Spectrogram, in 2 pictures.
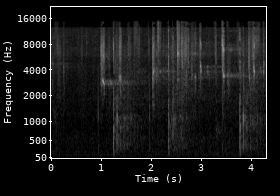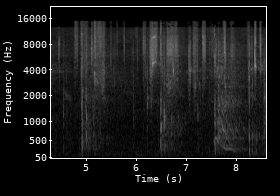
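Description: Tennis rally on a hard court: sharp racket-on-ball hits and ball bounces in an uneven beat, about one every second or less, with a short shoe squeak about a second in and a player's grunt on a shot near the end.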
